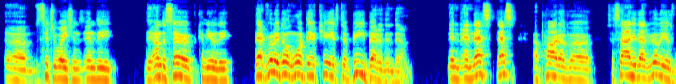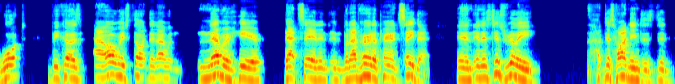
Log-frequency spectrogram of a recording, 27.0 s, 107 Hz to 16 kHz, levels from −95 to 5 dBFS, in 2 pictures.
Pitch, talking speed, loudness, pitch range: 155 Hz, 135 wpm, -19 LUFS, 135-175 Hz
